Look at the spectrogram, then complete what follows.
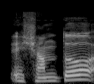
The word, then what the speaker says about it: she: ওকে, শান্ত, আপনার একটি ওয়ার্ডের উচ্চারণ একটু রং আছে, সেটা হলো সি। সি বলেন, উচ্চারণটা আসবে শি।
